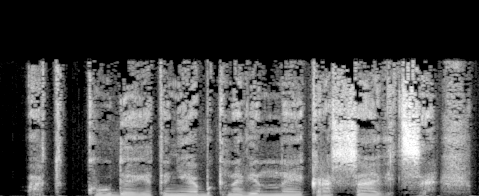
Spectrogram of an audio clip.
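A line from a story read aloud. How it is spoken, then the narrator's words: Whisper. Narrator (Russian): прошептал сын Микадо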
